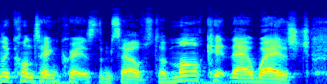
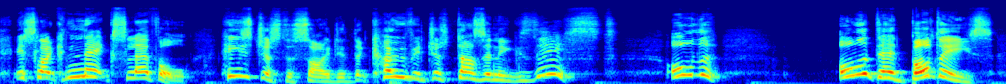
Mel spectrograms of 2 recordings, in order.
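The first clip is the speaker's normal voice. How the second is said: much higher and louder, slowed in disbelief; incredulous rising outrage; 11 semitones higher, 5 dB louder than usual. Real, not acted. YouTuber marvelling at a covid denial comment, incredulous. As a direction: build up in stunned amazement.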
